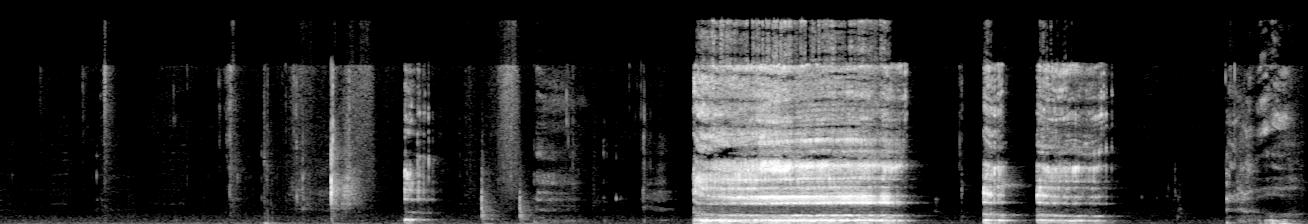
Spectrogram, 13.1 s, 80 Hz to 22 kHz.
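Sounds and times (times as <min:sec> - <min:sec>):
woman burping: 0:06.9 - 0:09.2, 0:09.8 - 0:11.2, 0:12.3 - 0:13.0.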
